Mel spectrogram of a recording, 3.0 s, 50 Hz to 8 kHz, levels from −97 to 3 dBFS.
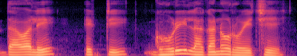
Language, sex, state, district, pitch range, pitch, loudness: Bengali, male, West Bengal, Alipurduar, 130-145 Hz, 140 Hz, -16 LUFS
